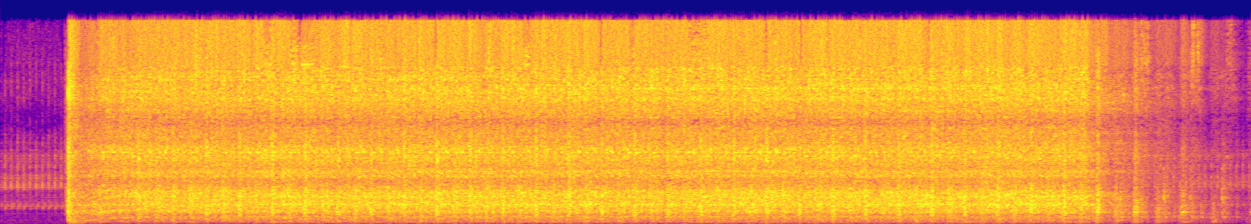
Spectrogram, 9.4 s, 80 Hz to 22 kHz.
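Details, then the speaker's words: Case 446 tractor after swapping in a Kohler Magnum engine taken from a Cub Cadet, oil pressure tubing redone, first crank before any start: steady fast starter churn, about four compressions a second, no knocks or binding; cranks over freely. "we're just going to go ahead and crank it over right now and just make sure there's nothing in the cylinder bores or anything, and just make sure that it cranks over."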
